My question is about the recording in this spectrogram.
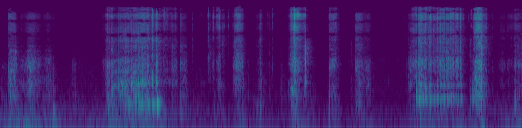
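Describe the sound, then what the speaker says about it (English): Scissors snipping small slits in felt for a lynx mask, close crisp irregular cuts and crunchy rustles in short bursts with quiet gaps. "cut two little slits"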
